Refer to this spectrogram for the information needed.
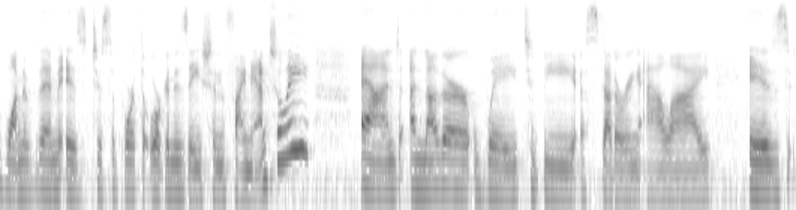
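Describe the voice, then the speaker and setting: Brief: woman who stutters, lowish voice, deliberate testimonial. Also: fairly bright tone. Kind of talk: testimonial interview.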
